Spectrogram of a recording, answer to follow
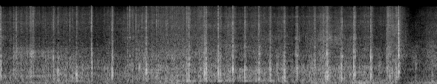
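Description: Skateboard wheels rolling over stone paving: a steady rumble with many small clicks as they cross the slab joints. It ends with a sharp snap of the tail on the ground as the board is popped into a flip trick.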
